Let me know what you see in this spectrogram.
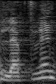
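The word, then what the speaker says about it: lieutenant: कैसे याद रखना है अी लू लूटी नेंट इसकी स्पेलिंग को याद रखना है अी कैसे लूटने इसको बोलते क्या है अी लेफ्टिनेंट एक पोस्ट होती है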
